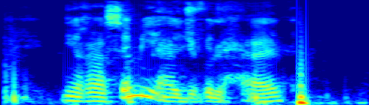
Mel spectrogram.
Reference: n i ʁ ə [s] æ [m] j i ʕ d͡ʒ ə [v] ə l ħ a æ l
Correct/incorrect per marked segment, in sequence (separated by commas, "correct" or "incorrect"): correct, correct, correct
